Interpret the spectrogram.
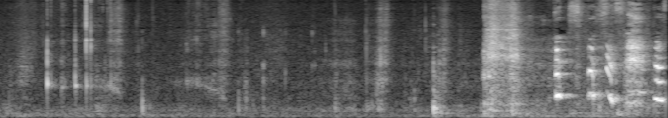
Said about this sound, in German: Und Mandarin zum Nikolaus heute. Und heute Snack der Woche. Mm. Ich schmatz mal rein. Achtung. Ich mach einfach. Ruhe bitte.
